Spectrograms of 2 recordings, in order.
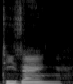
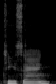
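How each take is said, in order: First: The second consonant is a buzzing z sound. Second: The second consonant is a hissing s sound. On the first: The speaker calls it right. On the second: The speaker calls it wrong.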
